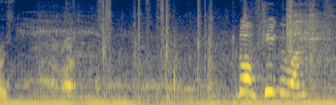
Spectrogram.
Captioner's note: scuttling upstairs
